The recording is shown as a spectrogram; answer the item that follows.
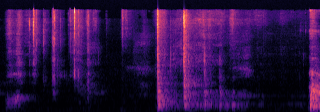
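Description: Metal baking tray sliding onto the wire rack of a toaster oven: a run of light clicks and scrapes, then two louder metallic knocks about two seconds in, with a short ringing after them.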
